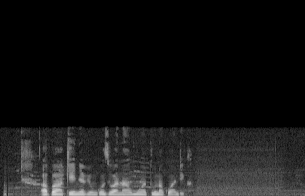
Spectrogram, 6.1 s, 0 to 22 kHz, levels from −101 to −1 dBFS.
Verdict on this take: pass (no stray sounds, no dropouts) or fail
pass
